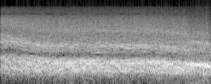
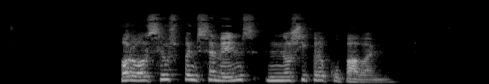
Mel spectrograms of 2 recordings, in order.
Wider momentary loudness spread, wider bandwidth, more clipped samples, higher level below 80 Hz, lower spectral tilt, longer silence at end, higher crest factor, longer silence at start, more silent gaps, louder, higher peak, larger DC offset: second, 2 LU vs 7 LU; first, over 20 kHz vs 11.5 kHz; first, 5% vs under 0.1%; first, -42 dBFS vs -78 dBFS; second, 0.5 dB/octave vs -4 dB/octave; second, 0 s vs 1 s; second, 6 dB vs 22 dB; second, 0 s vs 1.2 s; neither; first, -5 LUFS vs -28 LUFS; first, 0 dBFS vs -8 dBFS; neither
